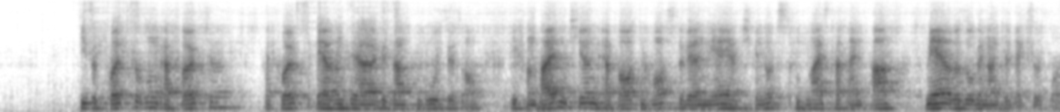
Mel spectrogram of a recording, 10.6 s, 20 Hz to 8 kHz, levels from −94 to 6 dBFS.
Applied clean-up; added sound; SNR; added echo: neural separator model SepFormer DNS4.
